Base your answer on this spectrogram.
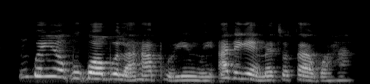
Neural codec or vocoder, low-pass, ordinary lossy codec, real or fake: none; none; none; real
